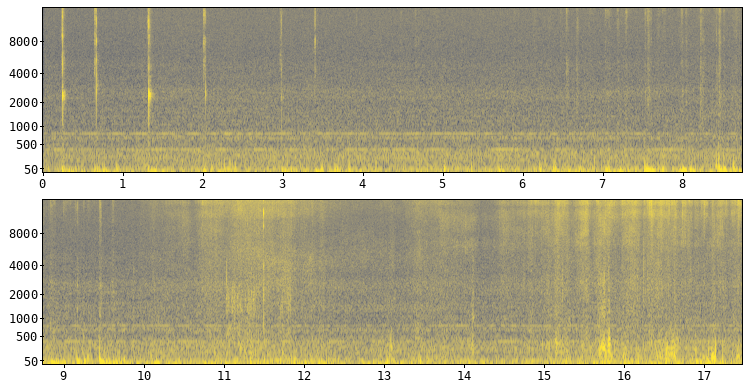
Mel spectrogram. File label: ASMR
